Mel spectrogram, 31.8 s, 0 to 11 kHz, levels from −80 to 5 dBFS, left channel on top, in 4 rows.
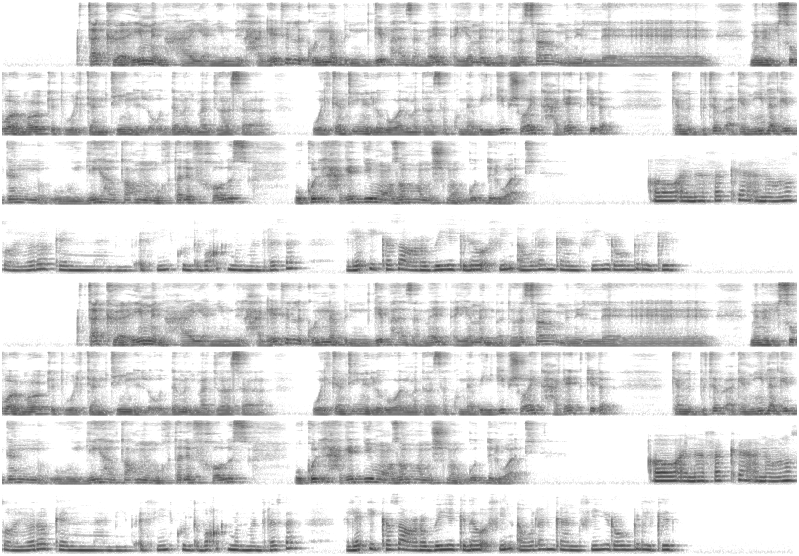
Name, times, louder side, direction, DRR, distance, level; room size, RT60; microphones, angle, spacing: voice 1, 0.9-10.6 11.1-21.2, left 1 dB, 5° left, 1.8 m, -29 dB
voice 2, 22.4-26.8 27.3-30.6, right 2 dB, 50° right, 1.2 m, -25 dB
13.5 x 7.1 x 3.0 m
head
